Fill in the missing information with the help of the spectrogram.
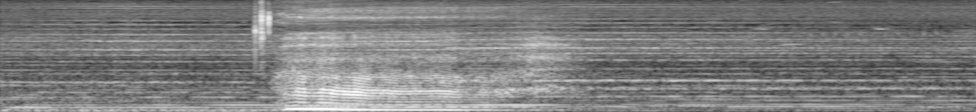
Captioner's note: sigh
